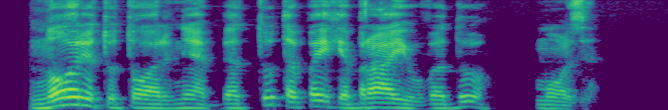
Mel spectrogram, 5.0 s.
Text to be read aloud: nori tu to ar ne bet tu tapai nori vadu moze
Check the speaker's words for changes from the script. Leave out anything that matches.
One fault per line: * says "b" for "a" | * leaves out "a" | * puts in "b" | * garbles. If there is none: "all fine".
* says "hebrajų" for "nori"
